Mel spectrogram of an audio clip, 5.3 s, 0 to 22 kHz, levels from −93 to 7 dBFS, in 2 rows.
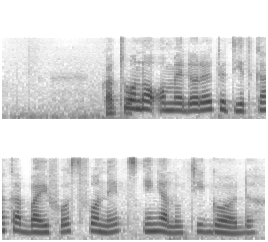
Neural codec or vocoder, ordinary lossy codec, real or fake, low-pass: codec, 16 kHz, 0.5 kbps, X-Codec, WavLM features, trained on Multilingual LibriSpeech; none; fake; 7.2 kHz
